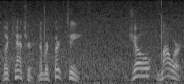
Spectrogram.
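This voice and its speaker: A man voicing a ceremonious male stadium announcer, calling out players over a PA system in slow, drawn-out introductions that stretch each name. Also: a little high, very animated, background noise. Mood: announcing. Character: adult male ballpark announcer, measured and ceremonious. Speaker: stadium public address announcer.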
